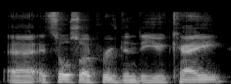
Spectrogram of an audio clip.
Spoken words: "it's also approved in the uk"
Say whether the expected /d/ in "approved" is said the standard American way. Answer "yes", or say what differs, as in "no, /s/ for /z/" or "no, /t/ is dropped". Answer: yes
